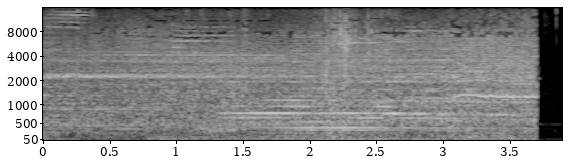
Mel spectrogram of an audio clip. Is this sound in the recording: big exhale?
no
